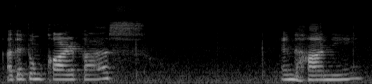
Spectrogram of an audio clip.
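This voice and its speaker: A woman teaching a Bible study, reading verses slowly and then explaining them, often checking in with little tag questions. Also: a little high, fairly even intonation, fairly bright tone, a little hiss or hum, rough recording.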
